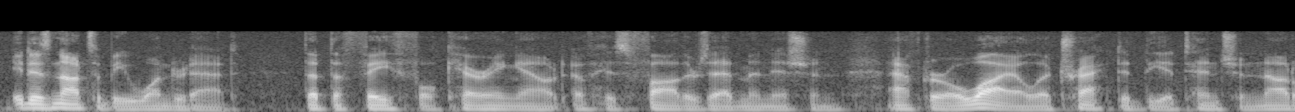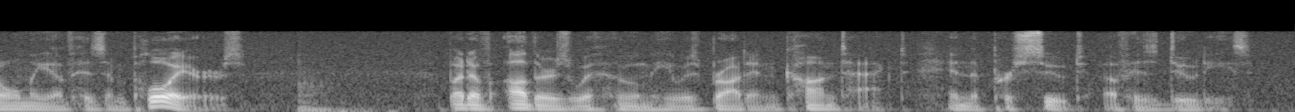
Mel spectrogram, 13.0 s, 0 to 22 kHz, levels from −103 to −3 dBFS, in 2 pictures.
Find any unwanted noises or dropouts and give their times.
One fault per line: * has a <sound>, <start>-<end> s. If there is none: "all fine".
* has a tap, 7.9-8.5 s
